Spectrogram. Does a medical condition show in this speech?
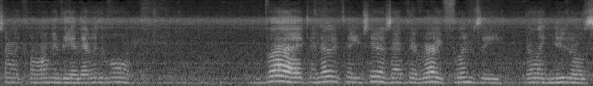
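Yes: spinal muscular atrophy.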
